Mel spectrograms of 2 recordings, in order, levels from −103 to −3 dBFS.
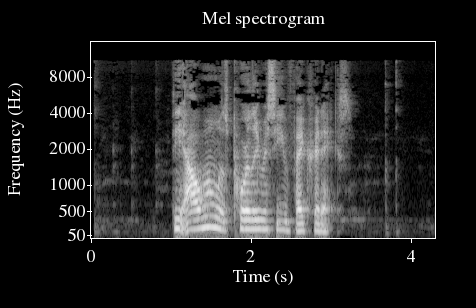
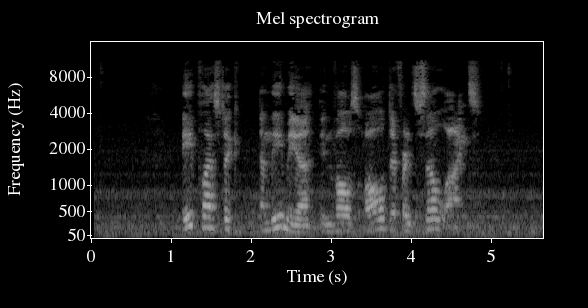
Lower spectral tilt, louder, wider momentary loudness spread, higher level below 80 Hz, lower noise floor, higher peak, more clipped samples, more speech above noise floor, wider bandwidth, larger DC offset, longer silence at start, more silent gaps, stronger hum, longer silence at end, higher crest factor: about the same, -5 dB/octave vs -4 dB/octave; first, -18 LUFS vs -45 LUFS; about the same, 13 LU vs 13 LU; first, -56 dBFS vs -76 dBFS; about the same, -65 dBFS vs -67 dBFS; first, -2 dBFS vs -28 dBFS; neither; first, 47 dB vs 23 dB; about the same, 11.5 kHz vs 11.5 kHz; neither; first, 1.05 s vs 0.05 s; neither; neither; first, 1.1 s vs 0 s; about the same, 18 dB vs 20 dB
